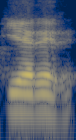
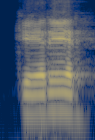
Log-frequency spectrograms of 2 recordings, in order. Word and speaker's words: querer: It's not querer, it's querer.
